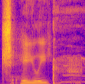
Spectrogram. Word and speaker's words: Chaille: Our Swap, guest, Tom Konopka, Becky Becker, Chaille, as it's pronounced.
